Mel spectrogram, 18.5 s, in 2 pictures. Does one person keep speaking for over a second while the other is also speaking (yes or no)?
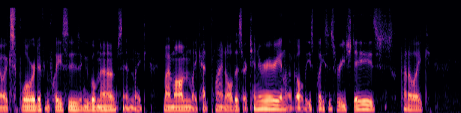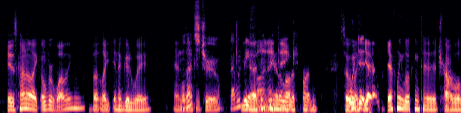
yes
